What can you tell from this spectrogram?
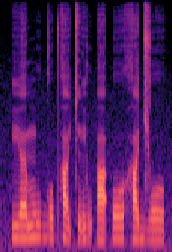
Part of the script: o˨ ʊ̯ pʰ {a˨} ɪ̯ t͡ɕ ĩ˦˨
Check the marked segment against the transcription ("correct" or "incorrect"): incorrect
